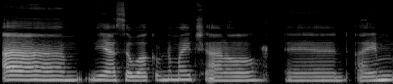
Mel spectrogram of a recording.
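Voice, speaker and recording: Medium-pitched woman's speech, captured on a very clean recording against a silent background. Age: 60s. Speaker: spiritual vlogger, energy healer. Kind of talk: casual personal vlog monologue. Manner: hesitant, many fillers.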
